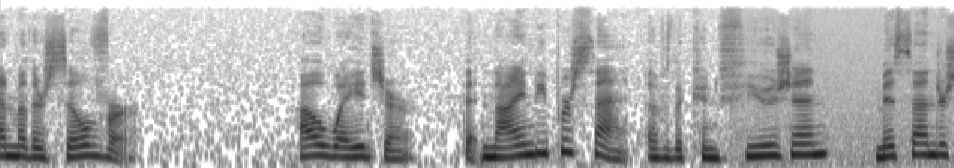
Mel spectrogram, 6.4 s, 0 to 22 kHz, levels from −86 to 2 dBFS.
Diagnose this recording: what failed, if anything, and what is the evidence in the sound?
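Overdone noise removal in the call-processing stage affects the speech from the start to 4.86 s. The noise suppressor is set too aggressively: wherever a frequency band sits close to its noise estimate, it drives that band far down or off, and quieter parts of the speech go with it. The background drops and breaks up into twinkling specks. On a spectrogram, the gaps show as black with isolated bright dots, and the speech harmonics look ragged and fragmented. After 4.86 s the room noise returns about 22 dB below the speech.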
